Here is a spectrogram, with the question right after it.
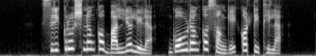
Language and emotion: Odia, neutral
